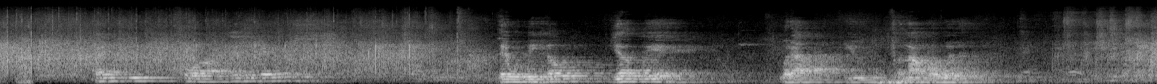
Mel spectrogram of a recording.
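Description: A man speaks with animation into a microphone, amplified through loudspeakers in a large room.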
